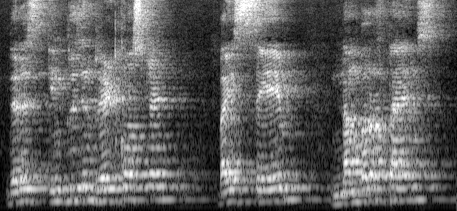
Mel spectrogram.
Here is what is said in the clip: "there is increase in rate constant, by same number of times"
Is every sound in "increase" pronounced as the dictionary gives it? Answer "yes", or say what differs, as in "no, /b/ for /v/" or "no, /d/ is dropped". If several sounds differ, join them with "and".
no, /l/ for /ɹ/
